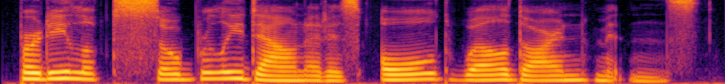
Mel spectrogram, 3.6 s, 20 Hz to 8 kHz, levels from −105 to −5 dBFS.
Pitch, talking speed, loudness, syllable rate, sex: 185 Hz, 165 wpm, -18 LUFS, 4.9 syllables/s, female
